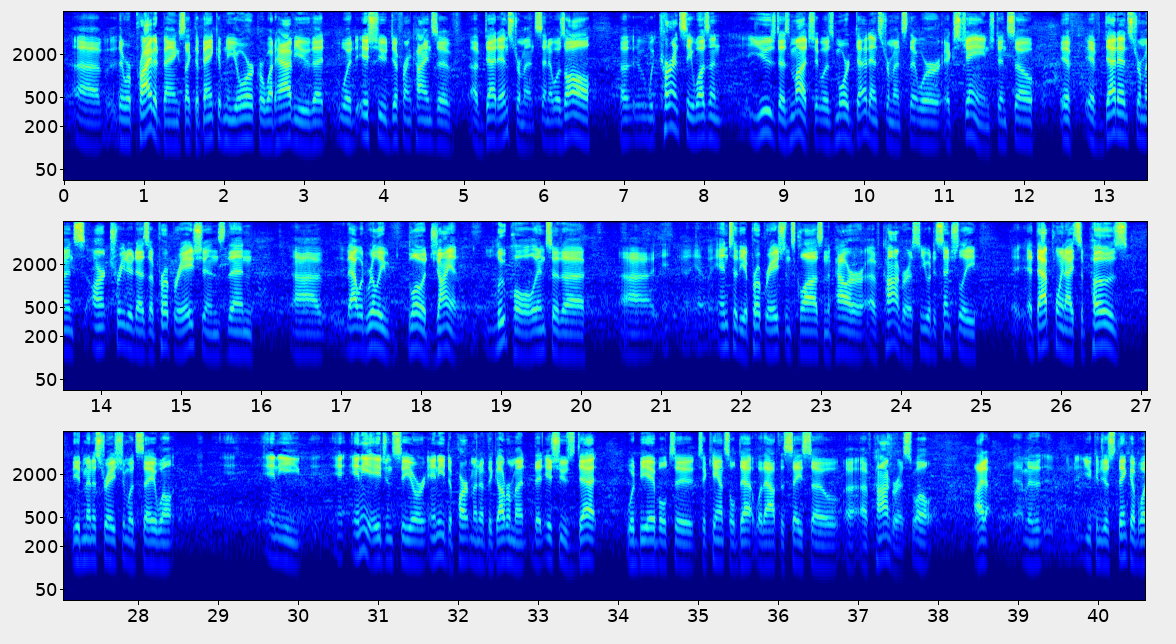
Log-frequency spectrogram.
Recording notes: At the Conservative Political Action Conference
